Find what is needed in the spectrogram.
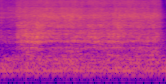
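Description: Metal rib held against a spinning wet clay cylinder on a potter's wheel, making a steady wet scraping sound as it cleans up the clay.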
